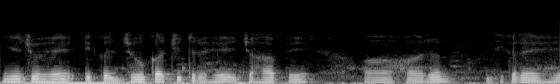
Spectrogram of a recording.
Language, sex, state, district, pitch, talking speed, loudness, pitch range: Hindi, male, Uttar Pradesh, Jyotiba Phule Nagar, 110 Hz, 160 wpm, -18 LUFS, 105-120 Hz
